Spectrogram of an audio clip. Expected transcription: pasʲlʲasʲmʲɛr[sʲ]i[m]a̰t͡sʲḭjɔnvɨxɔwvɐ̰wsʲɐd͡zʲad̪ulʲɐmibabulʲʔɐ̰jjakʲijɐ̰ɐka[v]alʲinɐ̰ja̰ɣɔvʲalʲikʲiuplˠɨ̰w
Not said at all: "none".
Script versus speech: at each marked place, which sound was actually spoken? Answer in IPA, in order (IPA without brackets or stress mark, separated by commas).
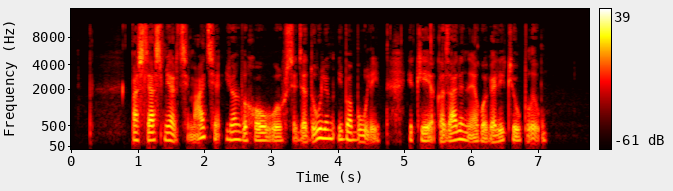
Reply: t͡sʲ, m, z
